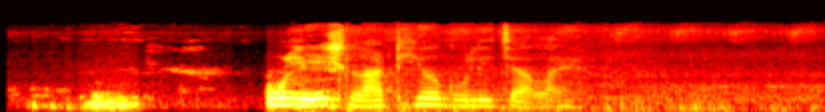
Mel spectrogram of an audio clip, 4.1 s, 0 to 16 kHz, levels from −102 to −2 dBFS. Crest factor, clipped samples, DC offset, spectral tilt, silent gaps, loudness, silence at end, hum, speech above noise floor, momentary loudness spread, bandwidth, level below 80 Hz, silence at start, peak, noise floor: 18 dB; under 0.1%; under 0.1%; -6 dB/octave; none; -18 LUFS; 0.5 s; none; 28 dB; 22 LU; 8 kHz; -48 dBFS; 0.15 s; -2 dBFS; -45 dBFS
